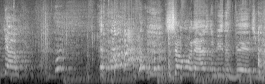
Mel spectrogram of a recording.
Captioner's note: laugh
